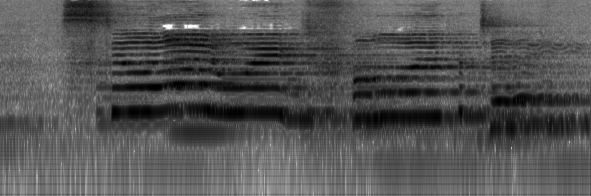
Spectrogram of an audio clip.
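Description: A woman's soprano voice singing long held notes, with the orchestra accompanying softly underneath.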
